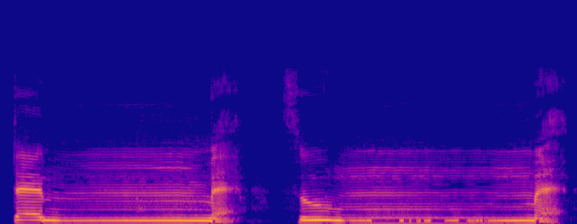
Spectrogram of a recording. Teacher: মিম তো দুই ঠোঁট মিলে যাবে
